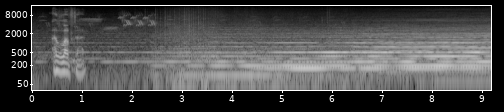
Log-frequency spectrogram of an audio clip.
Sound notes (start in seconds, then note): 1.7 birds chirping; 4.6 slow dramatic music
